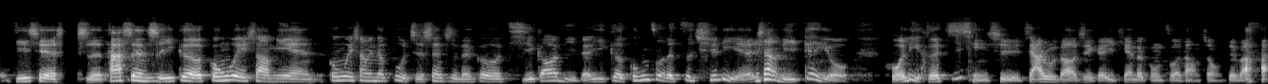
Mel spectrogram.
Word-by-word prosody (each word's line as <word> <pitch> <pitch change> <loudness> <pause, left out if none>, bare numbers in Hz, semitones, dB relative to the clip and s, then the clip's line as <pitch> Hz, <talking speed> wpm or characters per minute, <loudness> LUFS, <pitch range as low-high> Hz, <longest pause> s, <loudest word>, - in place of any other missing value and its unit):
的 145 +1 +3
确 130 -4 +5 0.2
是， 110 -2 +1
他 175 +2 +7
甚 175 -6 +4
至 155 -2 +3
一 150 +1 +3
个 160 -4 +7
工 180 +6 +3
位 200 -5 +6
上 155 -4 +1
面 130 -4 -3
工 180 +1 -2
位 190 -1 0
上 175 -1 -5
面 165 - -3
的 165 - -1
布 160 -1 -4
置， 115 - -6
甚 150 +7 -3
至 145 -2 -7
能 120 0 -4
够 135 -3 0
提 135 - -4
高 175 -4 0
你 135 - -7
的 90 - -3
一 135 +1 -4
个 155 +2 -2
工 195 +7 -2
作 215 -1 -2
的 140 - +2
自 140 +7 -5
驱 210 +5 -5
力， 225 - -2
让 180 - +3
你 235 -2 -1
更 235 -1 -2
有 420 0 -3 0.3
活 - - +1
力 - - +1
和 135 +1 +2
激 205 - -8
情 205 -10 -6
去 110 - -5
加 95 - 0
入 125 -1 0
到 105 -3 -2
这 105 +1 -8
个 100 - -4
一 105 - -5
天 110 +3 -6
的 105 - -3
工 100 0 -10
作 - - -6
当 80 - -8
中， 80 0 -11
对 105 - -4
吧？ - - +1
150 Hz, 280 characters per minute, -19 LUFS, 125-190 Hz, 0.3 s, 他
